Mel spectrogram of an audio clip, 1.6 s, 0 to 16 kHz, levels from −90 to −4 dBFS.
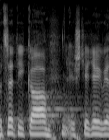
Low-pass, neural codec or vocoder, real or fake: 14.4 kHz; none; real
